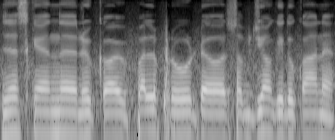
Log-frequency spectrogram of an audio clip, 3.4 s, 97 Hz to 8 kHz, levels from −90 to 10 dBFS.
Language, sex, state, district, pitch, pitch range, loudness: Hindi, male, Rajasthan, Bikaner, 115 Hz, 115-120 Hz, -14 LUFS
